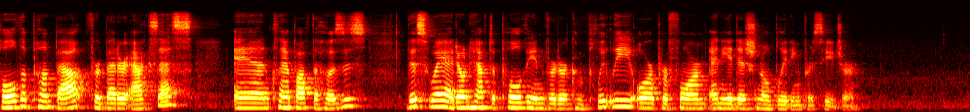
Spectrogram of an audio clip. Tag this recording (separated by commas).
Speech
